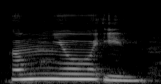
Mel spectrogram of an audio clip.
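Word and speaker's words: 금요일: मोग्यो इल Thursday and Friday शुक्रवार यानी खम्यो इल, खम्यो इल, ख नहीं खम्यो इल, खम्यो इल।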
